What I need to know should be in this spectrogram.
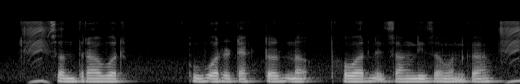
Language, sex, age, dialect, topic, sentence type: Marathi, male, 31-35, Varhadi, agriculture, question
